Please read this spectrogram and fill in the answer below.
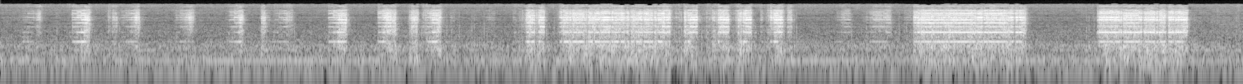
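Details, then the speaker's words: PC speakers, turned up loud with a phone mic in front, emit buzzy electronic chirps and bursts over a faint hum whenever the mouse moves, pages load or a video loads: electrical interference noise. "this is me doing a circle with the mouse up and down in a [Music] line left and right now this is me loading a web uh a page you physical [Music] this is with a YouTube video loading in the background but the volume down makes the sound moving the mouse [Music] again it's very very annoying"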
